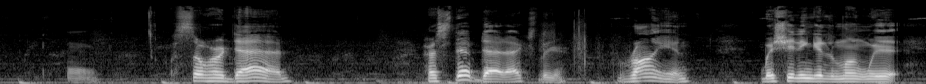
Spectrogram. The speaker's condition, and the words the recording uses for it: Cerebral palsy. I can talk. I can walk. And I'm blessed for that.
